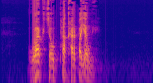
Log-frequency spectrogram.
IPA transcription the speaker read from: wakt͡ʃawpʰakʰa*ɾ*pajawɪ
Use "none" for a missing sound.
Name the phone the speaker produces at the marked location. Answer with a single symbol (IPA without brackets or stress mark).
ɾ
